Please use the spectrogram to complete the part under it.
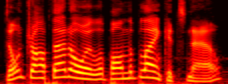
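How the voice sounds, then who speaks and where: A man's voice: high-pitched, sing-song, normal speed, clear, resonant tone, no room sound, soft background music, pitched above the performer's own voice. A man voicing a brazen, scornful charwoman in a storybook reading, coarse, gloating and emphatic. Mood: brazen, coolly defiant. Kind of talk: storybook character voice.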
